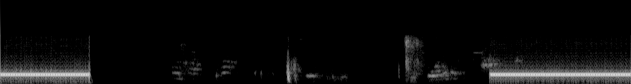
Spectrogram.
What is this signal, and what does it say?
Ringback tone (North America), 440 + 480 Hz.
